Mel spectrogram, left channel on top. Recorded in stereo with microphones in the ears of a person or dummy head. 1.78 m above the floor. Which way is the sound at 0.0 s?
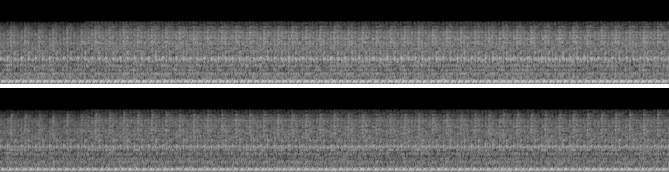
5° left (ahead or behind).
